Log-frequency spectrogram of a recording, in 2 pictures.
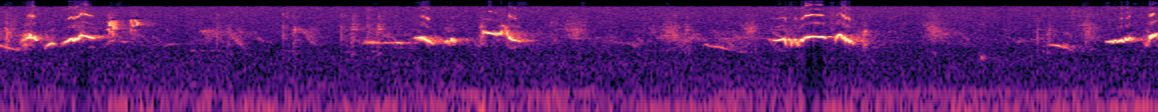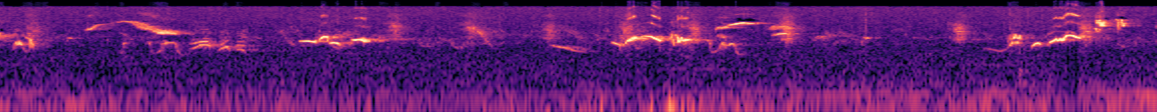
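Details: Cape robin-chat, recorded while bathing, giving bright, varied chirps and short whistled notes in irregular bursts every couple of seconds over a faint low hum.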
